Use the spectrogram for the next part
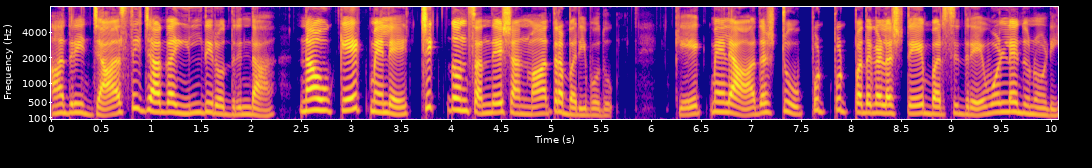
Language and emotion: Kannada, sad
